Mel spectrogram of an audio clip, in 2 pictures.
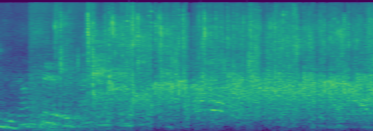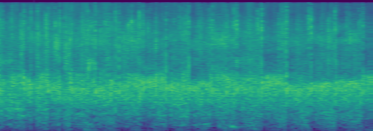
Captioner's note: audience applauding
